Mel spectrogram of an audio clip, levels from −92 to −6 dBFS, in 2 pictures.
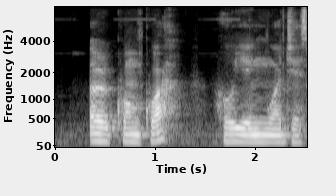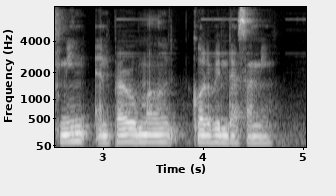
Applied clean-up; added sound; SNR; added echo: neural separator model SepFormer DNS4.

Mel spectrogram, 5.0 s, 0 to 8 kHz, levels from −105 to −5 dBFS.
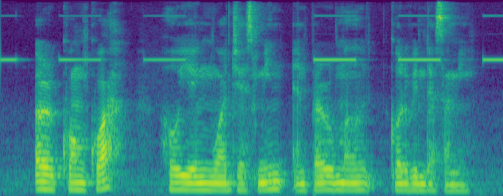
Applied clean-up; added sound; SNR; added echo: none; Alarm; 15 dB; none.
